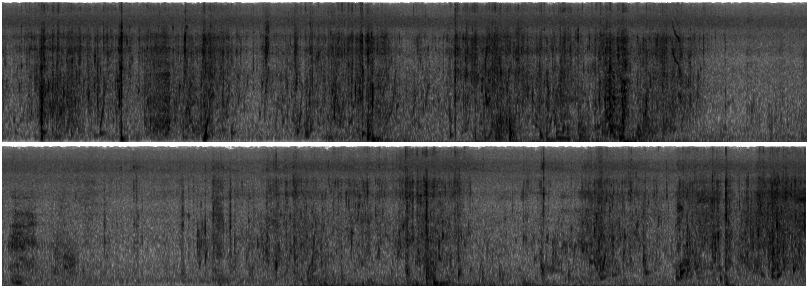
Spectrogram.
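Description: Water splashing and sloshing against a kayak hull as a hooked wahoo thrashes alongside, with scattered sharp knocks. Wind rumbles on the microphone from about three seconds in.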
